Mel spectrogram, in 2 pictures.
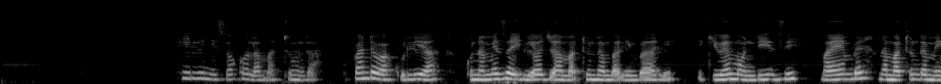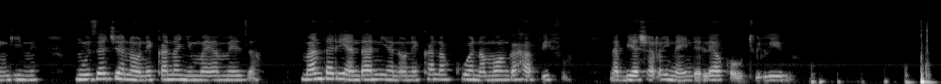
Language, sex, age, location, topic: Swahili, female, 25-35, Nairobi, finance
